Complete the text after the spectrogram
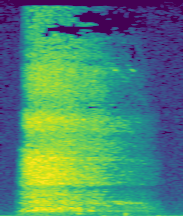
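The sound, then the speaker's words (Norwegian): A single long, deep inhale during a guided breathing exercise: a soft airy hiss that swells quickly, holds, then slowly tapers off. It is faint and there is no talk. “Og pust inn igjen.”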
